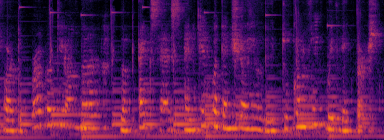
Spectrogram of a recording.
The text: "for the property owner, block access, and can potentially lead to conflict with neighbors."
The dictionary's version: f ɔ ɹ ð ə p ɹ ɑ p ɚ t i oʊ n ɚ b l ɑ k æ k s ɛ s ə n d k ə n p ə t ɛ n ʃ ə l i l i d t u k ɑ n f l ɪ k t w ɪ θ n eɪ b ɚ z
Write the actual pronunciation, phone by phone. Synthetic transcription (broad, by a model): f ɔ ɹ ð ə p ɹ ɑ p ɚ t i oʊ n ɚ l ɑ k æ k s ɛ s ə n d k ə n p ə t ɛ n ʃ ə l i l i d t u k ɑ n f l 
